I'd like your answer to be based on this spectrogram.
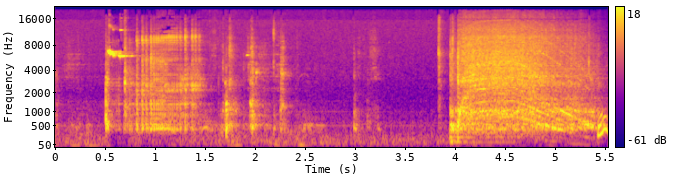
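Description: Electric hand mixer whirring through homemade anti-cellulite cream, starting in short uneven bursts before running steadily and loudly near the end.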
